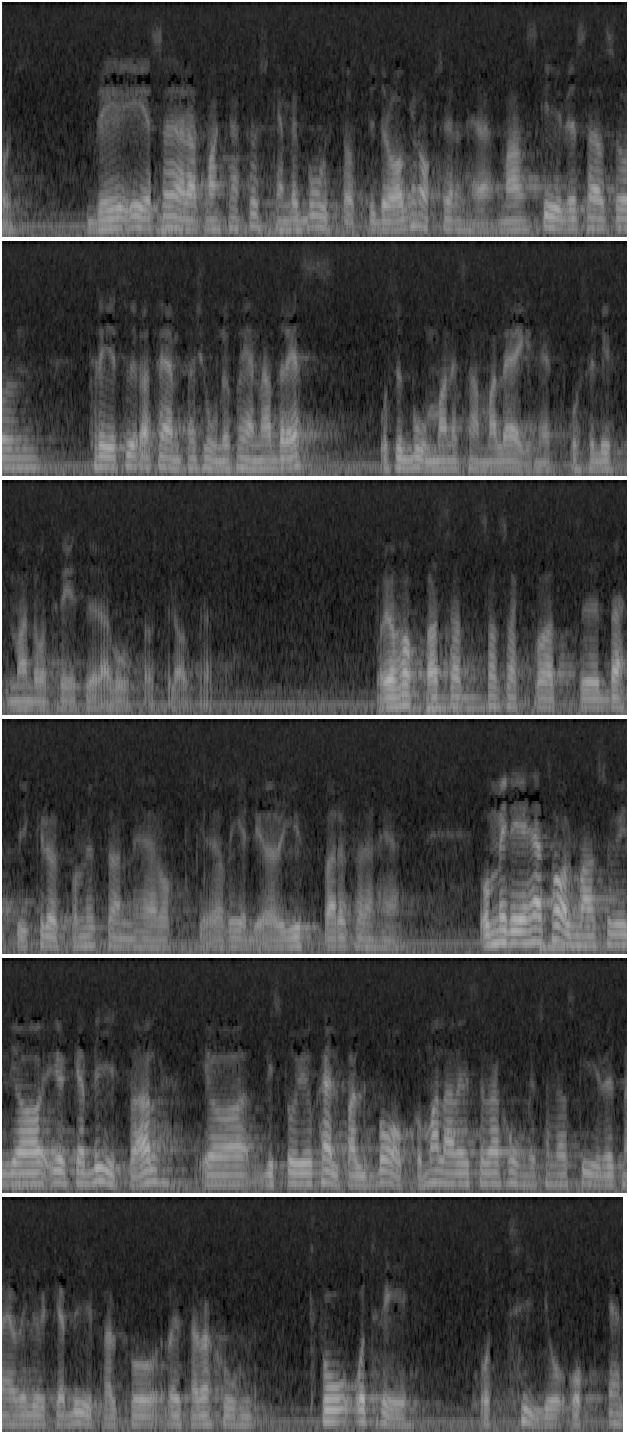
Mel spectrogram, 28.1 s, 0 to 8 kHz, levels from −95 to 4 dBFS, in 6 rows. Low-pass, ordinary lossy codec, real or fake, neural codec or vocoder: none; none; real; none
